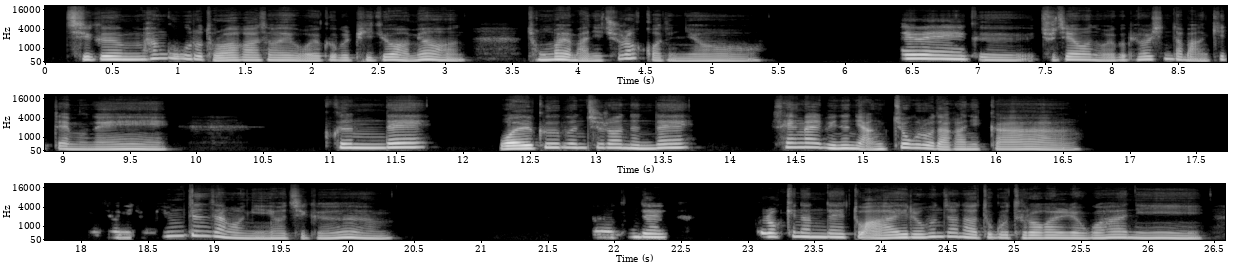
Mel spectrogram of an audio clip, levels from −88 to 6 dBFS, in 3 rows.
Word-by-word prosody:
지금 210 0 +3
한국으로 275 -1 -1
돌아가서의 175 0 -1
월급을 160 +2 -3
비교하면 175 +1 0 0.5
정말 195 +1 +2
많이 155 -2 -3
줄었거든요. 150 - -5 1.0
해외 260 -3 +5
그 180 0 -4
주재원 195 -1 -1
월급이 165 +3 -5
훨씬 215 +4 -2
더 210 - -2
많기 150 +5 -5
때문에 165 -2 -2 1.1
그 - - -23
근데 275 +3 +4 0.5
월급은 260 +7 +6
줄었는데 260 +1 +1 0.6
생활비는 290 -8 +2
양쪽으로 215 +7 +1
나가니까 165 -2 -2 1.6
굉장히 195 -1 -6
좀 275 - -29
힘든 320 +2 -3
상황이에요 165 - -1
지금. 165 +1 -3 1.5
어 215 -1 -2
근데 245 -1 +3 0.7
그렇긴 260 +1 0
한데 245 -2 +2
또 - - 0
아이를 215 +3 +2
혼자 265 +4 -1
놔두고 210 -3 -1
들어가려고 185 -1 -1
하니 180 -4 -1
195 Hz, 230 characters per minute, -19 LUFS, 170-250 Hz, 1.6 s, 월급은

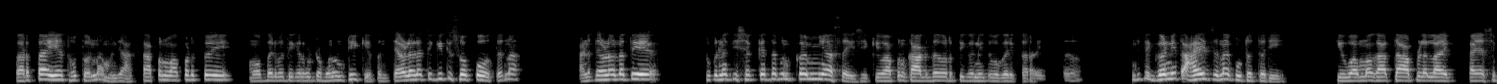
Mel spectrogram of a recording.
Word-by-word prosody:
करता 195 +8 +2
येत 215 0 +6
होतं 195 -1 -3
ना. - - -4
म्हणजे 150 0 -7
आत्ता 135 +3 -8
आपण 210 +5 -3
वापरतोय 210 +1 +1 0.3
मोबाईलमध्ये 175 +3 -4
कॅक्युलेटर 175 +1 -5
म्हणून 190 +2 -3
ठीक 230 -1 -2
आहे. - - -5
पण 150 -2 -9
त्यावेळेला 200 +6 +3
ते 245 - -5
किती 255 +1 -4
सोपं 220 -2 +4
होतं 185 +3 -3
ना 245 - -3 0.6
आणि - - -6
त्यावेळेला 220 +2 +3
ते 240 -1 +9 0.6
चुकण्याची 225 +2 0
शक्यता 225 +2 -1
पण 245 0 -3
कमी 245 0 +4
असायची 145 - -2
किंवा 165 0 -1
आपण 185 +4 -5
कागदावरती 175 +1 -1
गणित 165 -1 -5
वगैरे 155 -1 -3
करायचं. 70 -2 -12
तर - - -12 0.6
म्हणजे 220 +3 -6
ते - - -4
गणित 235 +5 +5
आहेच 230 +3 +4
ना 240 +3 +2
कुठेतरी. 160 -8 -3 0.5
किंवा 170 +1 0
मग 180 +1 -2
आता 180 +1 +1
आपल्याला 175 -1 +1
काही 165 +1 -5
असे 160 - -7
185 Hz, 190 wpm, -22 LUFS, 170-220 Hz, 0.6 s, ते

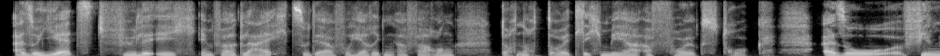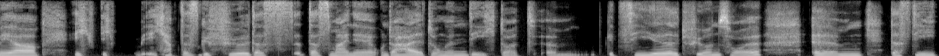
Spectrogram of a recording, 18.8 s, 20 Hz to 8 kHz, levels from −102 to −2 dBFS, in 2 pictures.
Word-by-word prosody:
Also, 200 +1 +1
jetzt 175 +7 +5
fühle 220 -1 0
ich 210 0 -5
im 190 -3 -9
Vergleich 170 - -5
zu 190 -3 +9
der 160 -3 -7
vorherigen 165 +7 -9
Erfahrung 185 +2 -10 0.4
doch 180 +1 -5
noch 205 -2 -9
deutlich 185 +2 -2
mehr 160 -1 -6
Erfolgsdruck. 140 - -2 0.7
Also, 170 - -1
viel 195 -4 +2
mehr, 175 -2 -1 0.3
ich - - -2
ich - - -5 0.3
ich - - -1
habe - - -8
das 185 0 +6
Gefühl, 195 +5 -1
dass 180 -3 +7
dass 175 -1 +7
meine 160 -1 -5
Unterhaltungen, 170 +2 -5
die 150 -3 -7
ich 155 - -5
dort, 70 -1 -7
ähm, 80 - -15 0.3
gezielt 200 +3 +2
führen 190 +4 -5
soll, 150 +7 +4 0.5
ähm, 170 0 -5 0.3
dass 165 -3 +7
die 180 -2 -5
175 Hz, 120 wpm, -24 LUFS, 160-195 Hz, 0.7 s, zu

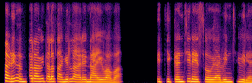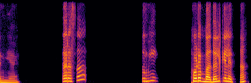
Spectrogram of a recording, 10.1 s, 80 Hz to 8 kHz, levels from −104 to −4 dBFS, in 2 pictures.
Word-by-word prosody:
आणि 255 0 +1
नंतर 250 -1 -1
आम्ही 250 0 +2
त्याला 240 -1 +1
सांगितलं, 230 +1 0
"अरे, 215 0 -2
नाही 205 -1 +1
बाबा, 195 -1 -2 0.8
ती 225 - -1
चिकनची 225 +2 0
नाही, 230 -2 +3
सोयाबीनची 205 0 +1
बिर्याणी 180 -3 -1
आहे." 170 +1 -9 0.9
तर 270 +1 +2
असं 360 - -4 1.2
तुम्ही 280 +4 -6 0.7
थोडे 275 +1 +7
बदल 230 +3 +5
केलेत 265 -5 +2 0.2
ना, 220 - 0
225 Hz, 125 wpm, -19 LUFS, 205-255 Hz, 1.2 s, थोडे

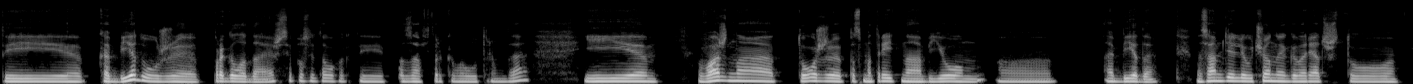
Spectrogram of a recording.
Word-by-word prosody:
ты 135 -1 +2
к - - -21
обеду 155 - +4
уже 130 -3 +1
проголодаешься 135 +1 0
после 155 -1 -6
того, 145 -1 -3
как 135 0 -11
ты 130 -3 -4
позавтракала 135 0 -4
утром, 130 +1 -5
да? 175 +8 -3 0.5
И 140 -1 +3 0.5
важно 160 -1 +3 0.2
тоже 150 -1 +2
посмотреть 145 +2 -2
на 135 -3 +2
объём, 135 - 0
а, 130 -1 -3 0.5
обеда. 135 -3 0 0.4
На 135 - 0
самом 155 +2 +3
деле, 155 -2 +4
ученые 145 0 +2
говорят, 135 -1 +1
что 130 -2 -3
135 Hz, 110 wpm, -20 LUFS, 130-145 Hz, 0.5 s, обеду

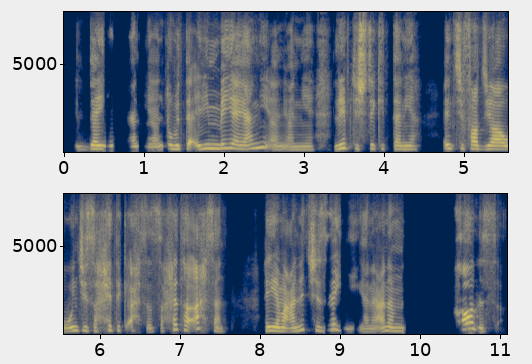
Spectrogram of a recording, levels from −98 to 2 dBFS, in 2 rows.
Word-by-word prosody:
اتضايقت 195 +4 +1
جدًا، 175 -2 -8
يعني 165 +1 -6
أنتم 210 +1 -3
متّاقلين 225 +3 +1
بيَّ 245 +2 +2
يعني؟ 255 +9 +1
يعني 170 - -7 0.2
ليه 225 +6 +3
بتشتكي 215 -1 +2
التانية؟ 190 -2 -3 0.3
أنتِ 220 0 0
فاضية 195 -2 +3
وأنتِ 215 +5 0
صحتِك 220 +3 -1
أحسن، 175 - -3
صحتها 255 +8 -1
أحسن، - - +1 0.5
هي 215 -1 +5
ما 190 -1 +5
عانتش 225 +7 0
زيي 250 +6 -3 0.3
يعني 165 0 -7
أنا 215 0 +1
م 195 -1 -5 0.6
خالص. 340 +4 +4
205 Hz, 140 wpm, -22 LUFS, 190-230 Hz, 0.6 s, هي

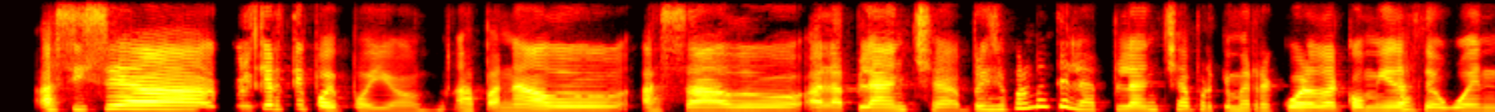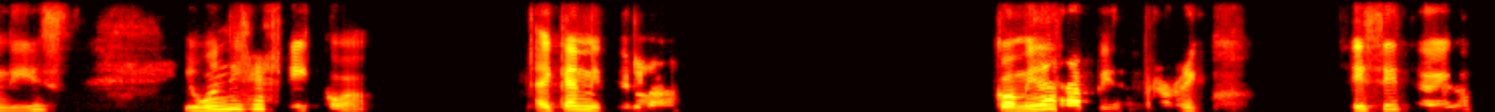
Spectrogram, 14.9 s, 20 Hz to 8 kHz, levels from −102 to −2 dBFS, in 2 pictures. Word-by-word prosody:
así 245 +2 -1
sea 275 -2 +8
cualquier 260 +3 -1
tipo 295 -3 -3
de 230 - 0
pollo: 185 -2 -8 0.2
apanado, 235 +5 +1
asado, 210 +2 0
a 205 - +2
la 190 -1 -1
plancha. 220 0 +1
Principalmente 335 - -4
a - - -5
la 250 -2 -5
plancha, 245 +1 -2
porque 235 -3 -11
me 215 0 -5
recuerda 230 +3 +2
a - - 0
comidas 230 0 -1
de 220 - -2
Wendy's 205 +4 -7 0.5
y 220 - -10
Wendy's 270 +6 -4
es 290 - -5
rico, - - -7 0.9
hay 215 +1 +1
que 250 - +5
admitirlo. 255 - -5 1.8
Comida 245 +6 +2
rápida, 285 -1 -2
pero - - -14
rico. - - -11 0.6
Y 240 - +1
sí, 270 +3 -7
te 205 -7 -11
digo. 260 - -16
235 Hz, 150 wpm, -24 LUFS, 215-260 Hz, 1.8 s, sea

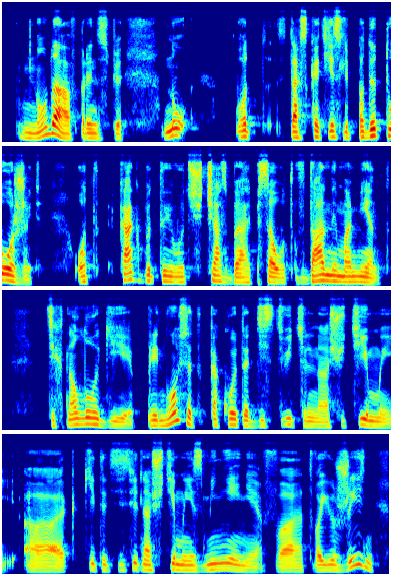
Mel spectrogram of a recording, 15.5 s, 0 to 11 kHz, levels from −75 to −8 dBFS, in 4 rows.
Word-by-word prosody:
Ну 115 +5 -1
да, 200 - +8
в 100 - -16
принципе. 110 -3 -2 0.4
Ну, - - +2 0.5
вот, - - -2 0.2
так - - +6
сказать, - - +1
если 135 -2 +2
подытожить, 155 - +3 0.3
вот, - - -3 0.2
как 145 -5 +3
бы 135 - -1
ты, 125 -3 -1
вот, 110 0 -3
сейчас 130 -5 +4
бы 105 +3 +1
описал, 105 +1 +3
вот, 100 - -6
в 100 - -10
данный 135 +6 +4
момент: 115 -5 0 0.4
технологии 130 - -1
приносят 120 - 0
какой-то 130 -2 -1
действительно 115 -2 -2
ощутимый 105 -1 -2
э, 95 0 -1
какие-то 115 +4 -9
действительно 115 +3 -4
ощутимые 110 0 0
изменения 110 -2 -2
в, - - -17
э, 95 -1 0
твою 110 +3 -3
жизнь, 205 - -2
115 Hz, 140 wpm, -23 LUFS, 105-130 Hz, 0.5 s, да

